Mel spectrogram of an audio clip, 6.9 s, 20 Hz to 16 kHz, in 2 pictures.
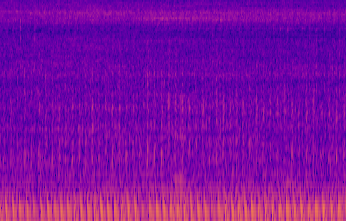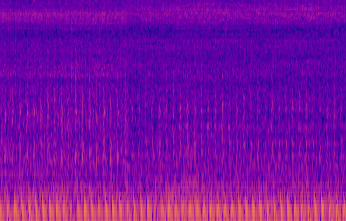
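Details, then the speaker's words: Raider 150 carb motorcycle idling; fast steady tick about three to four per second over low thump, inside the engine not the head, unchanged after new stock cam; rpm unstable when hot; owner suspects crankshaft bearing or CDI wiring, unconfirmed. "Baka sa dyan, crankshaft bearing siguro to. May tunog mga paps, iba hindi man sa head."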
